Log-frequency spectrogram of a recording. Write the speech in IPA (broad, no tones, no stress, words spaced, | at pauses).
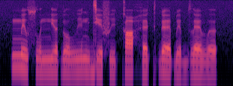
mesʷɤ nʲəɗo βindʲefi kɑhɛk ɗɛɓeb lɛβə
